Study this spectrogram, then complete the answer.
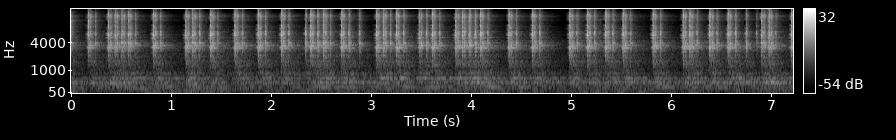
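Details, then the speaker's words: Neighbor's AC outdoor unit idle, fan off, motor replaced yesterday: sharp dry clicks about three per second, steady, over a faint hum, from inside the unit, not the fan; stops when the fan turns on; cause unknown. "And this noise will continue until that fan turns on. Once the fan turns on, it goes away. Once again, it's not coming from the fan."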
